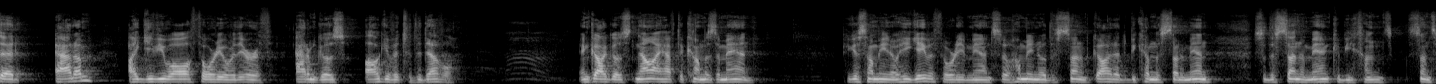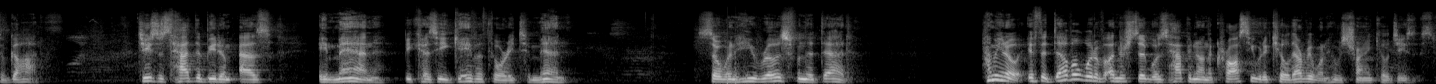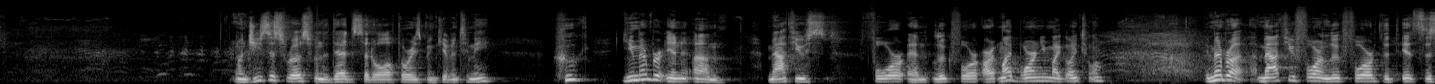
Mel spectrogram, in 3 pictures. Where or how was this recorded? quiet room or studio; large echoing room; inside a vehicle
large echoing room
